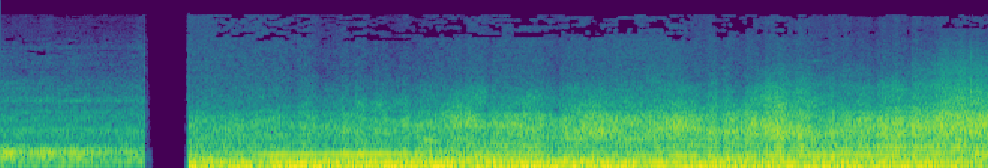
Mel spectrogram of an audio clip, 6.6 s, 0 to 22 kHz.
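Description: BMW M2's turbocharged straight-six running at a steady pitch as the car drives toward the microphone, growing louder and brighter near the end. A brief silent gap about a second in breaks the sound.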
